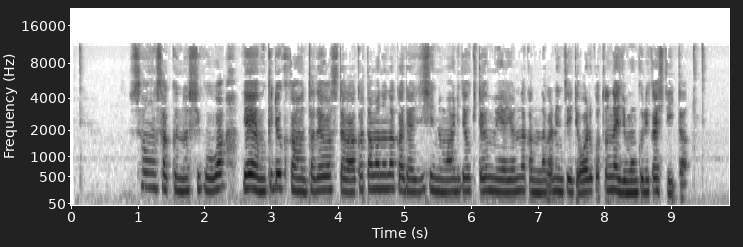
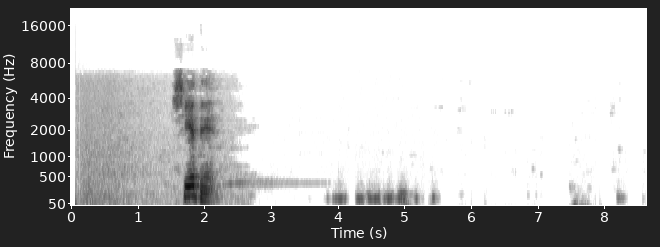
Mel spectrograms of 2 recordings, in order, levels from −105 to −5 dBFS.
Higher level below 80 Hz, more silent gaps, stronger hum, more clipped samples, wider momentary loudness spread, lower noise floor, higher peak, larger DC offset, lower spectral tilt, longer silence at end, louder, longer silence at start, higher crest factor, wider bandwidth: about the same, -66 dBFS vs -64 dBFS; second, none vs 4.18-4.26 s; neither; neither; second, 8 LU vs 30 LU; second, -70 dBFS vs -81 dBFS; second, -8 dBFS vs -4 dBFS; neither; about the same, -4.5 dB/octave vs -4.5 dB/octave; second, 0.4 s vs 3.6 s; second, -25 LUFS vs -22 LUFS; second, 0.9 s vs 1.55 s; second, 18 dB vs 26 dB; first, 11.5 kHz vs 7.2 kHz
